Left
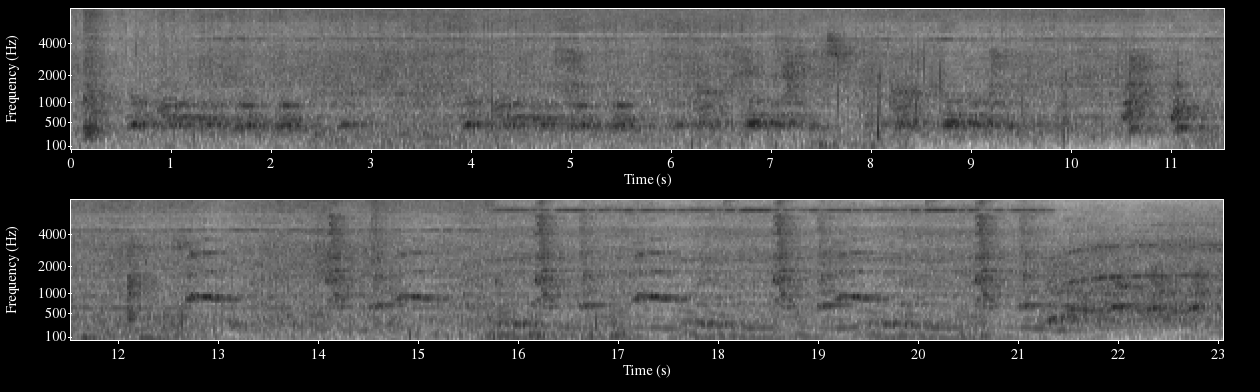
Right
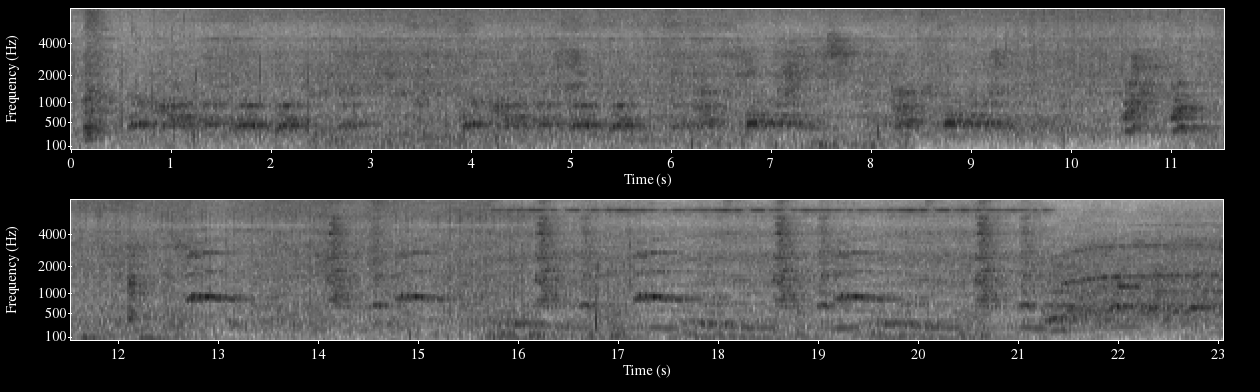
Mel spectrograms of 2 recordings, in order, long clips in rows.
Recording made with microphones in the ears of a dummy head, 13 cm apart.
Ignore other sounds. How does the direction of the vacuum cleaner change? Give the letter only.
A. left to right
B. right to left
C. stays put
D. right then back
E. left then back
C.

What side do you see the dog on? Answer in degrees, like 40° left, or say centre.
30° left.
